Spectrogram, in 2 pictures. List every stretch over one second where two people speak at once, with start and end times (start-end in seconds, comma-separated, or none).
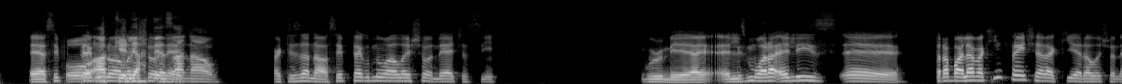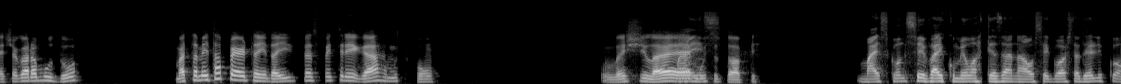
0.6-2.0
